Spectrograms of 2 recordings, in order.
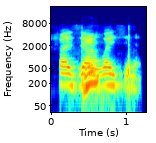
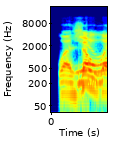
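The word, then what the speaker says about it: وزوجنا: Fazawajna. Wa, bukan fa itu wa. Wazawajna.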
